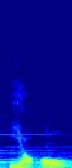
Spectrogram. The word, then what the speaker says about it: 酉: 立的一个字，读作酉。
